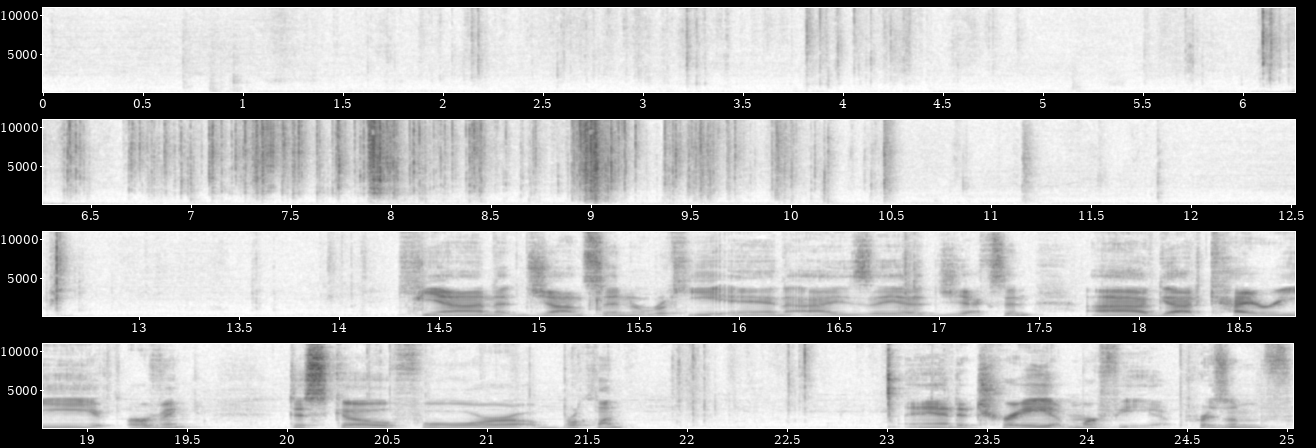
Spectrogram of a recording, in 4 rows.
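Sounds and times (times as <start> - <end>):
plastic wrapper tearing and crinkling: 2.0 - 4.8, 5.6 - 10.6, 21.8 - 22.7.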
